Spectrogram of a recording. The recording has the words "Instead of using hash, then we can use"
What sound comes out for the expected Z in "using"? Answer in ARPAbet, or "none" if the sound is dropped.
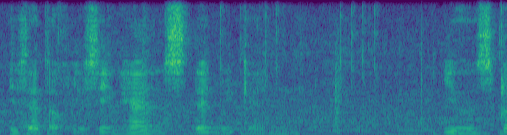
S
